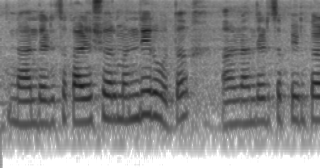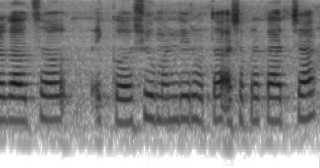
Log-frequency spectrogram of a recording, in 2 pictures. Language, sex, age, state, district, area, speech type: Marathi, female, 30-45, Maharashtra, Nanded, rural, spontaneous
